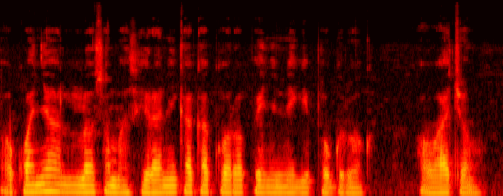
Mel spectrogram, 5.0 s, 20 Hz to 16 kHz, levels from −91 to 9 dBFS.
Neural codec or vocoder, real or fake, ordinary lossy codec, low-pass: none; real; none; 14.4 kHz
